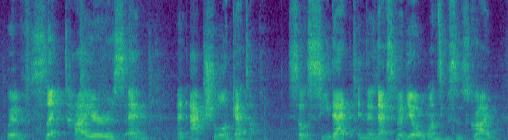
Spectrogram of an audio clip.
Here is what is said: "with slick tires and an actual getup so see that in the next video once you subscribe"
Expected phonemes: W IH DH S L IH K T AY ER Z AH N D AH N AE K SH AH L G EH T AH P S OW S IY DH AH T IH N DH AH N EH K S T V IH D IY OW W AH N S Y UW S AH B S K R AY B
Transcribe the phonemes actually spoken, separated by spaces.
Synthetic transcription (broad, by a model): W IH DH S L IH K T AY ER Z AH N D AH N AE K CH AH L G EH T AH S OW S IY DH AH T IH N DH AH N EH K S T V IH D IY OW W AH N S Y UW S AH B S K R AY B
